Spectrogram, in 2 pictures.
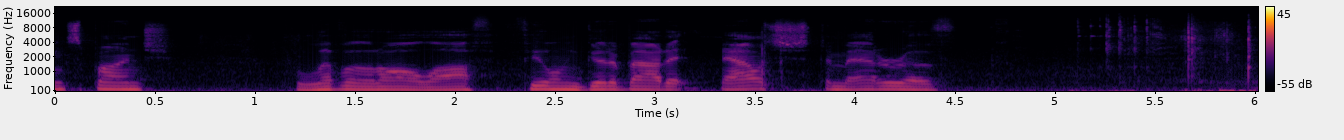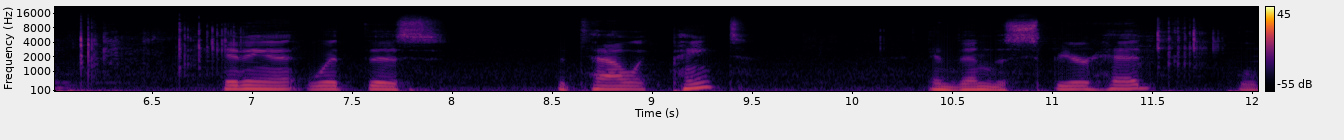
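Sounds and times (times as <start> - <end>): small clicks and crinkling: 5.2 - 7.0.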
